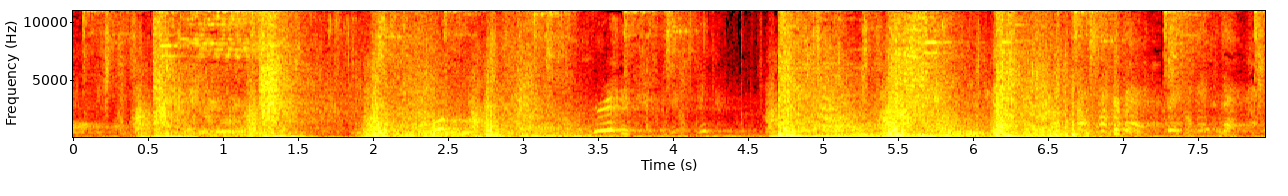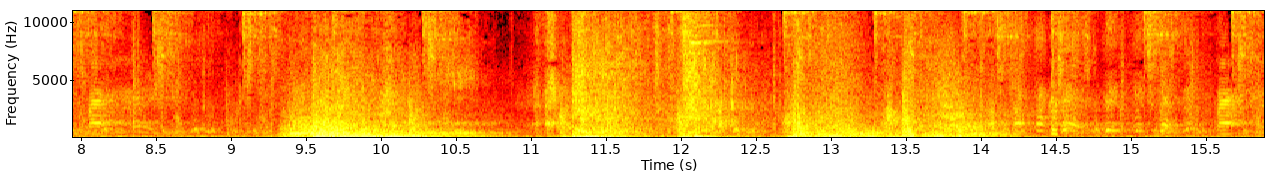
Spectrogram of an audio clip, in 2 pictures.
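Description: Heavy blows and crashing magical bursts strike again and again.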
